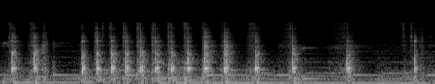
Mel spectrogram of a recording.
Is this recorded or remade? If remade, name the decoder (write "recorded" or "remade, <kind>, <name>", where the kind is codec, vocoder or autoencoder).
remade, autoencoder, DAC-VAE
